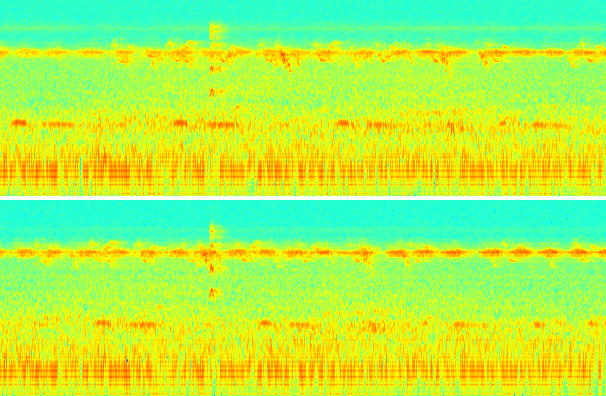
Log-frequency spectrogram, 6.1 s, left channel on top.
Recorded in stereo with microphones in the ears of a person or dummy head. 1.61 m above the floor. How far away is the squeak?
About 1.0 m.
